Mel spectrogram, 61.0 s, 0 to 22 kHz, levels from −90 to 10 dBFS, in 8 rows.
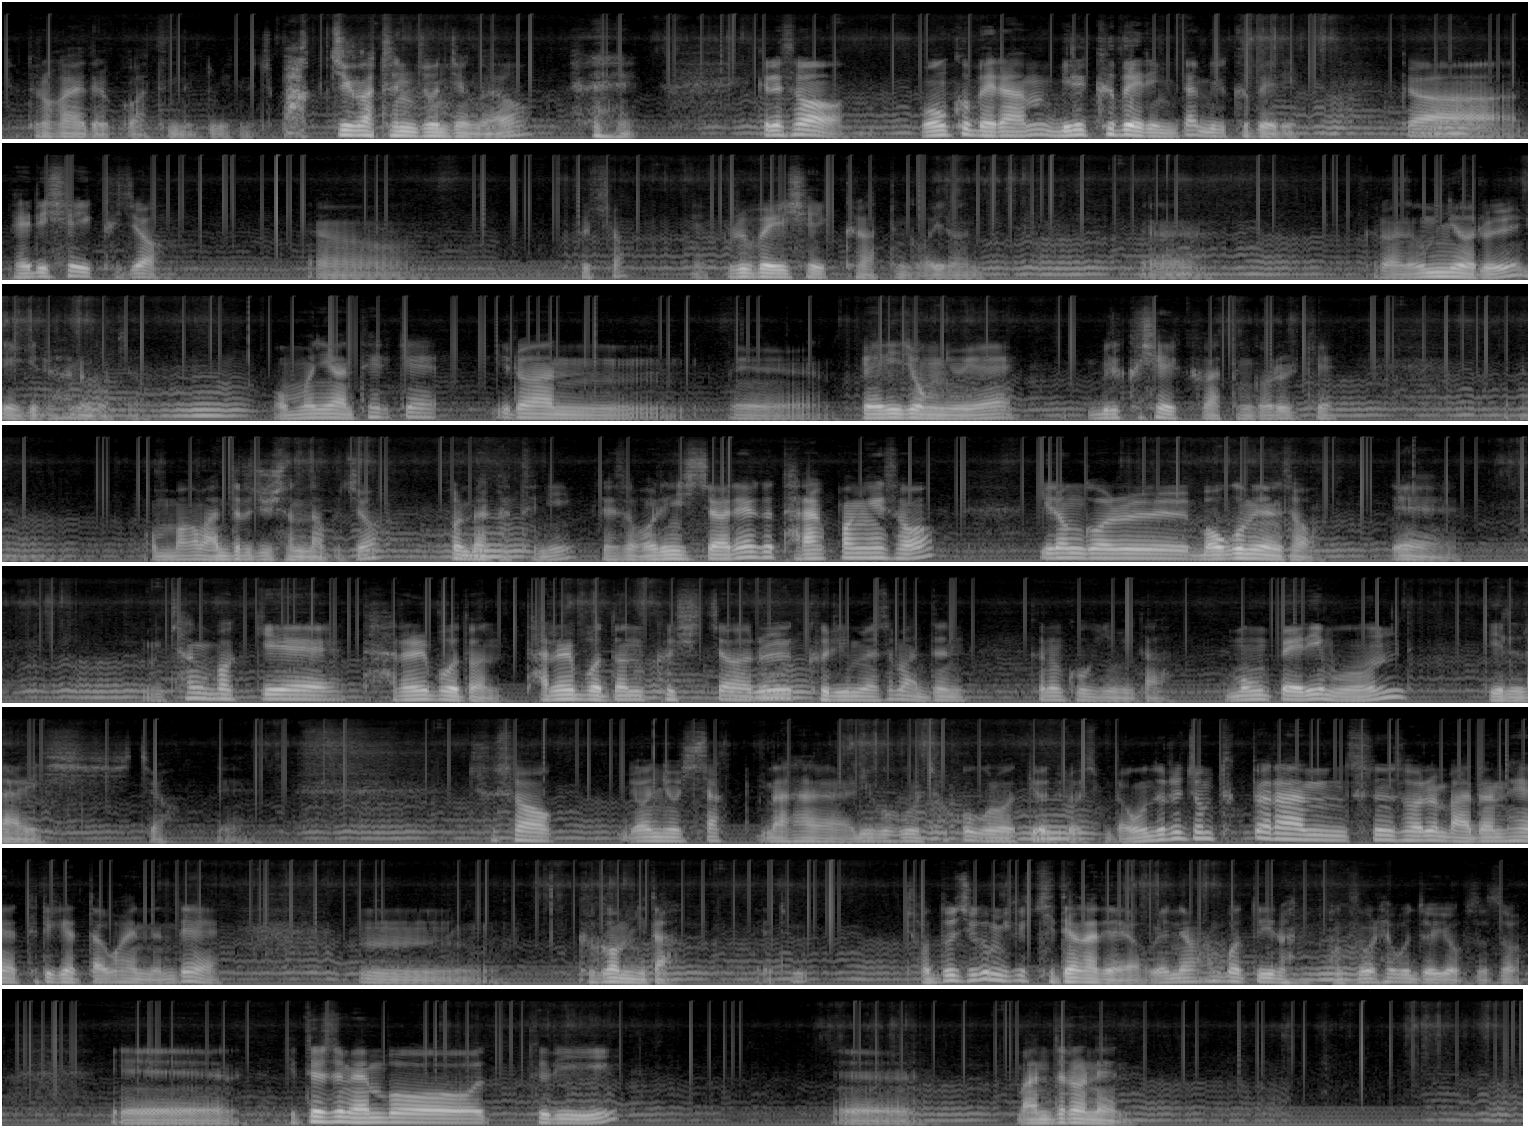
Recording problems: electrical hum; noticeable; throughout; 60 Hz, 20 dB below the speech
crackle, like an old record; faint; 20 dB below the speech

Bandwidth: 15 kHz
